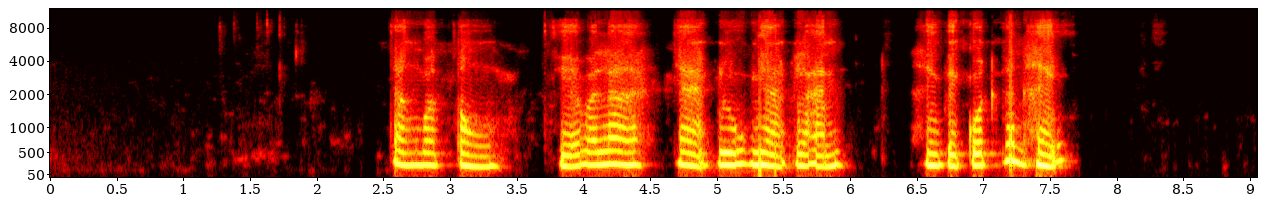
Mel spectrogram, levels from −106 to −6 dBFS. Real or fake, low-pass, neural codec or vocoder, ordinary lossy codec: real; 10.8 kHz; none; Opus, 16 kbps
